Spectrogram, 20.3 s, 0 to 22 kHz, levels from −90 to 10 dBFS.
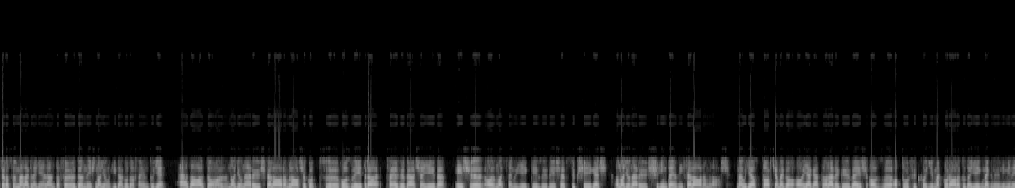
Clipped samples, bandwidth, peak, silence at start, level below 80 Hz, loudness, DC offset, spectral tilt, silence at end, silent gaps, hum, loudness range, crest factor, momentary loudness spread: under 0.1%; 16 kHz; -14 dBFS; 0.05 s; -86 dBFS; -30 LUFS; under 0.1%; -6.5 dB/octave; 0 s; none; none; 2 LU; 16 dB; 6 LU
